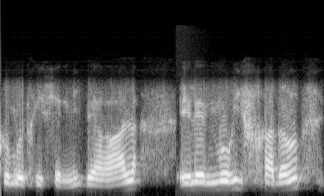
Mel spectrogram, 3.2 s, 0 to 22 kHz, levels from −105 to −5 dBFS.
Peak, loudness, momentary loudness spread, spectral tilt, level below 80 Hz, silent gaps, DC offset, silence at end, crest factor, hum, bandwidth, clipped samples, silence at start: -2 dBFS; -17 LUFS; 7 LU; -7 dB/octave; -88 dBFS; none; under 0.1%; 0.05 s; 14 dB; none; 4.2 kHz; under 0.1%; 0 s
